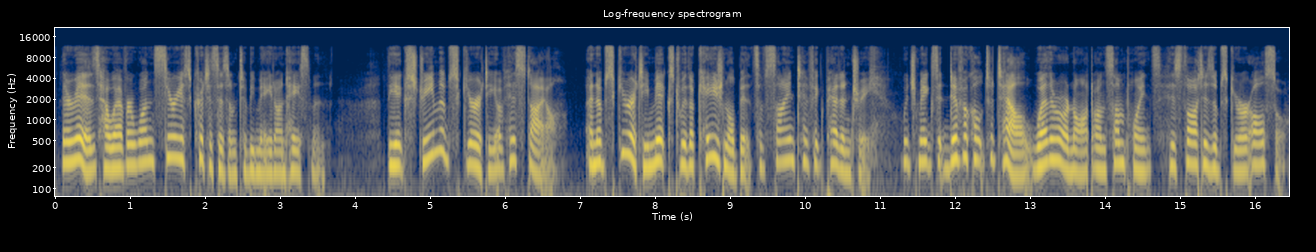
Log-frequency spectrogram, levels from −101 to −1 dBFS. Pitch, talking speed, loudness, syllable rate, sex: 215 Hz, 155 wpm, -19 LUFS, 5.1 syllables/s, female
